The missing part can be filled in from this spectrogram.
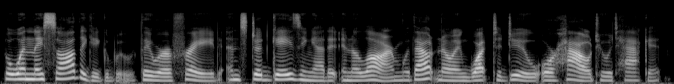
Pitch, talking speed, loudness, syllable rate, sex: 200 Hz, 230 wpm, -18 LUFS, 5.4 syllables/s, female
